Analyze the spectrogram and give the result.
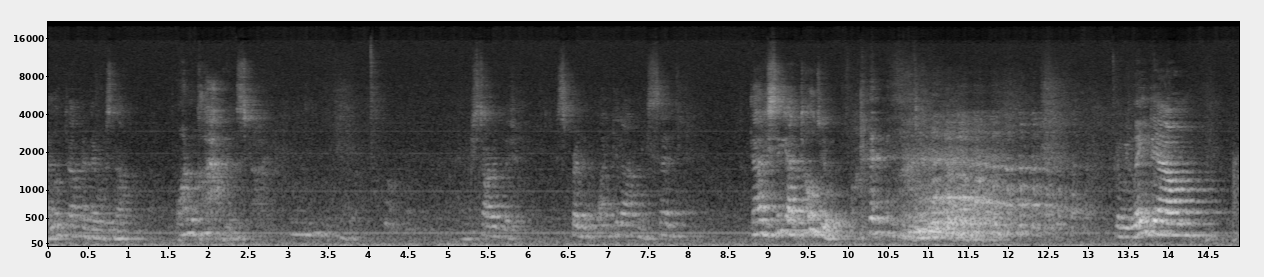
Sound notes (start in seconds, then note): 10.1 laughter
